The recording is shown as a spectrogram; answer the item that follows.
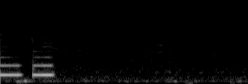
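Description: Two short electronic phone-line beeps of one steady tone, each about a quarter second long, back to back at the start, as the call is switched from one caller to the next.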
